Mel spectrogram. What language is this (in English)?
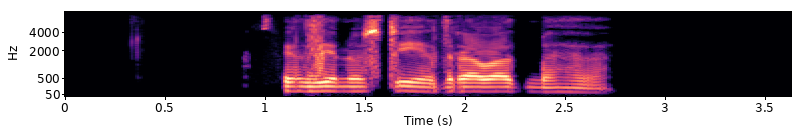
Dhatki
